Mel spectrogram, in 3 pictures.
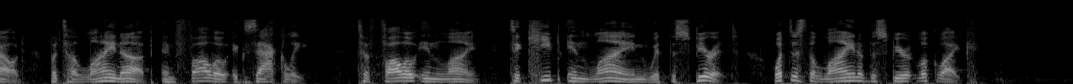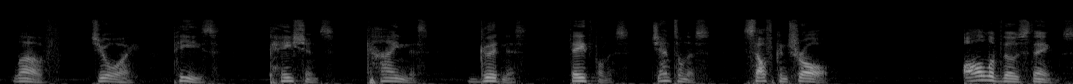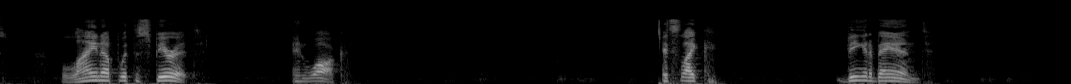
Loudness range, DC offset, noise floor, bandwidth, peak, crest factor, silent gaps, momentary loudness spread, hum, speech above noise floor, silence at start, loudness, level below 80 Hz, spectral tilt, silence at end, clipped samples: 9 LU; under 0.1%; -72 dBFS; 8.4 kHz; -12 dBFS; 24 dB; none; 19 LU; none; 39 dB; 0 s; -33 LUFS; -62 dBFS; -5.5 dB/octave; 1.4 s; under 0.1%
